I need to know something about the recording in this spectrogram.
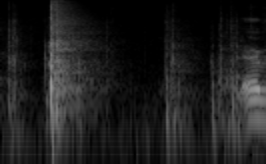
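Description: Handling of a plastic water bottle: one loud sharp tap a third of a second in and a lighter tap just past a second, then a voice starts near the end.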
